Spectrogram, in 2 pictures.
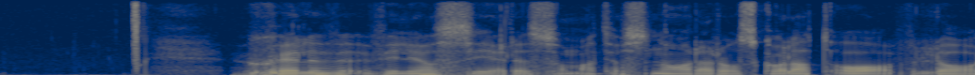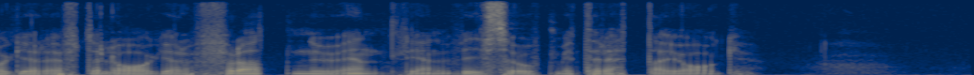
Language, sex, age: Swedish, male, 24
